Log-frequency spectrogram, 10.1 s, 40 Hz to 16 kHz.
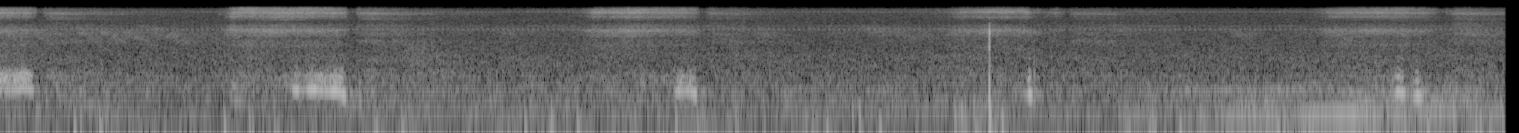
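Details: A male red Shar Pei puppy, Blacke EJ Terani, born 7 October 2013, snores softly while sleeping. A few quiet, uneven, throaty puffs break through a steady hiss, with a brief click midway.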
